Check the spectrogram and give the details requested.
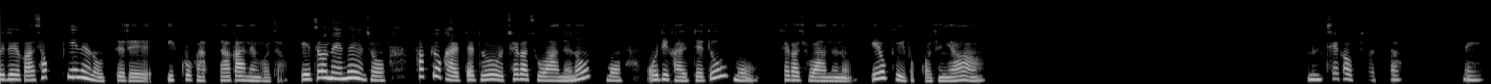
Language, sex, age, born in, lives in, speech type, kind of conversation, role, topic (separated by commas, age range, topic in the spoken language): Korean, female, 40-44, South Korea, France, conversation, podcast, guest, 유행을 따르나요, 아니면 자신의 길을 가나요?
